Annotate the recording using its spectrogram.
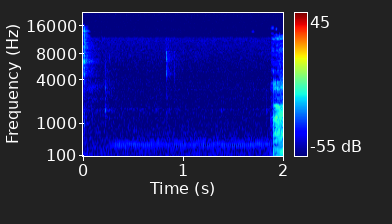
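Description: Faint computer clicking as a web link is clicked, over quiet room tone with a faint steady low hum.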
